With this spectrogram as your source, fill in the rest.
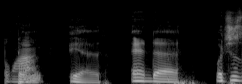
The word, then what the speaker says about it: Blanc: dude uh I'm uh I think people said blank but I think it's pronounced Blanc yeah and uh which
